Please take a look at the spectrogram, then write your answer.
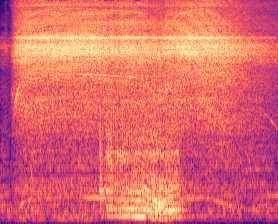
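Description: A power drill drives screws into larch boards for a barn door, a loud steady whine that holds for several seconds, rises in pitch under load, then tapers off.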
